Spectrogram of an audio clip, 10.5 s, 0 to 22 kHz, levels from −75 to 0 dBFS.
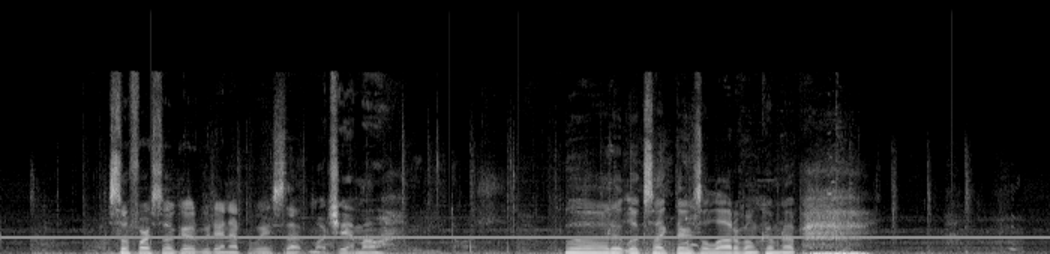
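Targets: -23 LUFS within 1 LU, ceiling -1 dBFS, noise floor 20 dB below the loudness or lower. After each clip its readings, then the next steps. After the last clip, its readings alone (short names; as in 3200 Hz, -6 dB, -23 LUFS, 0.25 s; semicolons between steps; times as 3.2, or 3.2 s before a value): clicks 4; steady tone 1500 Hz; tone level -32 dBFS; loudness -21.0 LUFS; peak -5.5 dBFS; loudness target -23.0 LUFS
-> de-click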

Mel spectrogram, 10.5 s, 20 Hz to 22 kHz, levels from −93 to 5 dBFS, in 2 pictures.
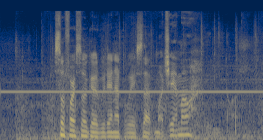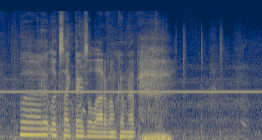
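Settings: clicks 0; steady tone 1500 Hz; tone level -32 dBFS
-> notch 1500 Hz, Q 30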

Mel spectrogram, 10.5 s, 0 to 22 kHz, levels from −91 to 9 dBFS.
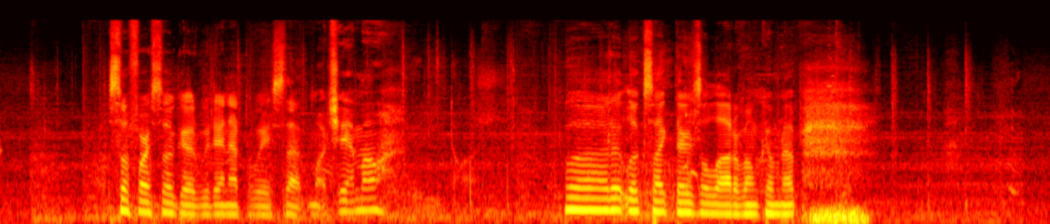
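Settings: steady tone none; loudness -21.0 LUFS; peak -5.0 dBFS; loudness target -23.0 LUFS
-> gain -2 dB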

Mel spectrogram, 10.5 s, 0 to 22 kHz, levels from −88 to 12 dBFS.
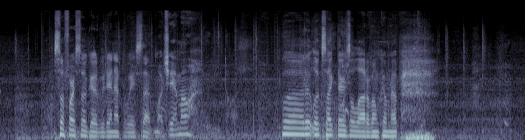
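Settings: loudness -23.0 LUFS; peak -7.0 dBFS; noise floor -48 dBFS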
